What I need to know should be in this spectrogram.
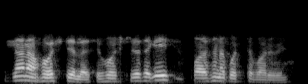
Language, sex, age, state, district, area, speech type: Bengali, male, 45-60, West Bengal, Nadia, rural, conversation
